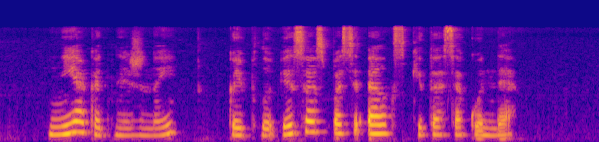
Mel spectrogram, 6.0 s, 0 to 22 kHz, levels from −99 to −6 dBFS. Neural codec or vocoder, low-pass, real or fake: none; 9.9 kHz; real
